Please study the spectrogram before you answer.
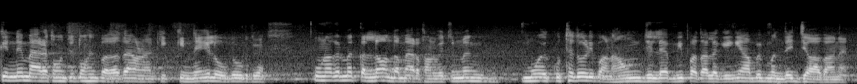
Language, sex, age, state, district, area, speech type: Dogri, male, 18-30, Jammu and Kashmir, Jammu, urban, spontaneous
